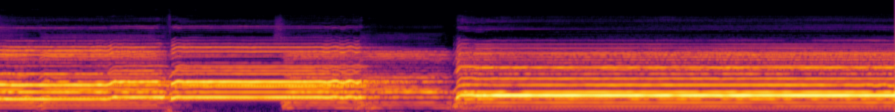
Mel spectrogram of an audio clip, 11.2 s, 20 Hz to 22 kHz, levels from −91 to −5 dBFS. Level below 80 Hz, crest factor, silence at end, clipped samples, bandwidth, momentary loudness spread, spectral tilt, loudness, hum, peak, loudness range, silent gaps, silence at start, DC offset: -64 dBFS; 10 dB; 0 s; under 0.1%; 8.2 kHz; 9 LU; -4 dB/octave; -11 LUFS; none; -2 dBFS; 4 LU; none; 0 s; under 0.1%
